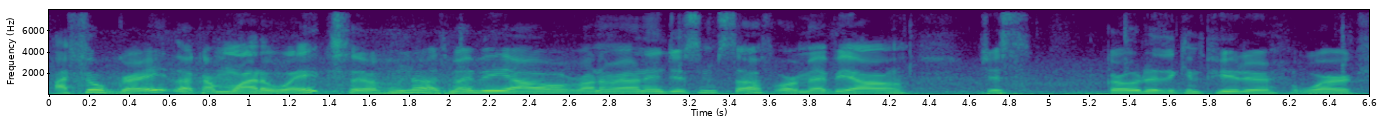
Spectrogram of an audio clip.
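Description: With a fairly high-pitched voice at a normal speed, a sleep-deprived young travel vlogger from the United States chats his way through a train journey and a stroll around a city, easygoing, upbeat, and thinking out loud. The noisy outdoor sound comes from a handheld wide-angle camera's mounted mic, full of station and street noise.

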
